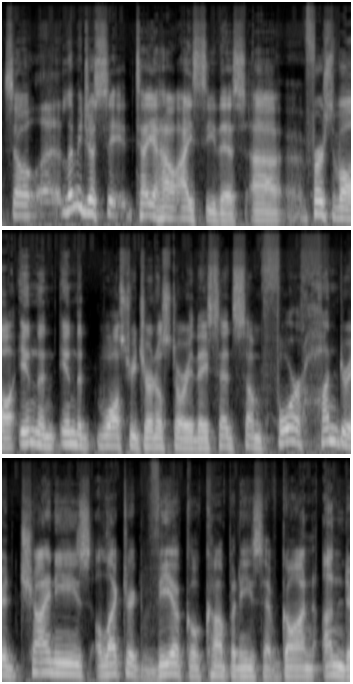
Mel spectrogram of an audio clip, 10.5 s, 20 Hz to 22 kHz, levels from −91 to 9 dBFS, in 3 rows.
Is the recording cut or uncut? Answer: uncut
